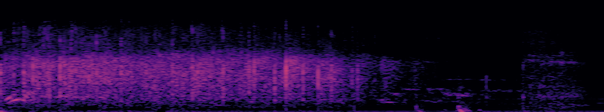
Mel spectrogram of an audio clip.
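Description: A group claps steadily for about four seconds, a dense crackling patter that thins out and fades, followed by a brief lull and a soft final stir of noise.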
